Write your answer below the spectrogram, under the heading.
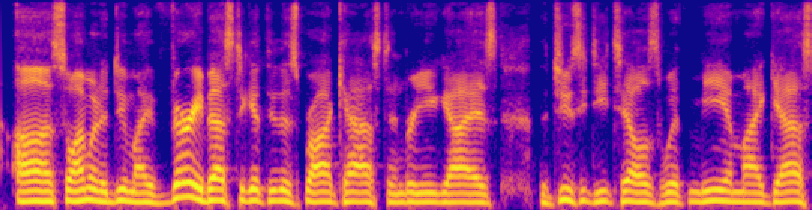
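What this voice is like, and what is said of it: Hoarse, strained voice. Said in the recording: “my voice is severely shot. I've been talking all day and I have a very sore throat”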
